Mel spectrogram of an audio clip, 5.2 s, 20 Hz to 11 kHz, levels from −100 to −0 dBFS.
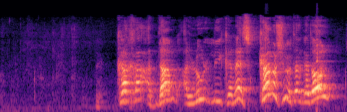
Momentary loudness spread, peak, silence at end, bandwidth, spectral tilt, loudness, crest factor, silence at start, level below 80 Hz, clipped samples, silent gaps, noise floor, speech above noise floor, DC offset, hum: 13 LU; 0 dBFS; 0.2 s; 7.6 kHz; -4.5 dB/octave; -16 LUFS; 18 dB; 1.45 s; -62 dBFS; under 0.1%; none; -58 dBFS; 42 dB; under 0.1%; none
